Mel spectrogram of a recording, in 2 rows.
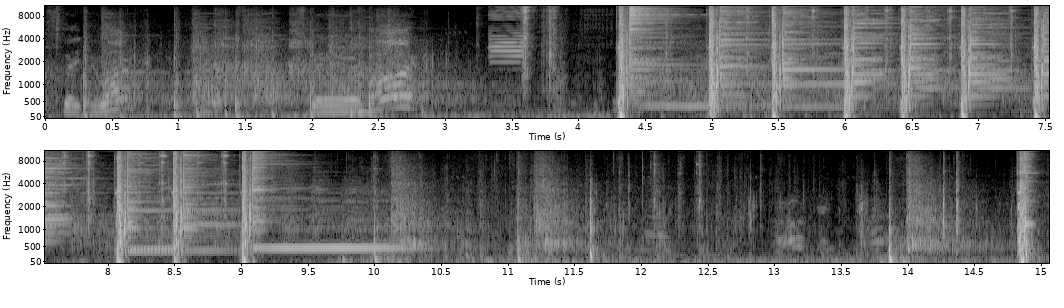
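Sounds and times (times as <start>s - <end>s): lever-action rifle shots: 3.3s - 10.5s, 13.9s - 15.0s
steel target ringing clang: 4.3s - 10.5s.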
